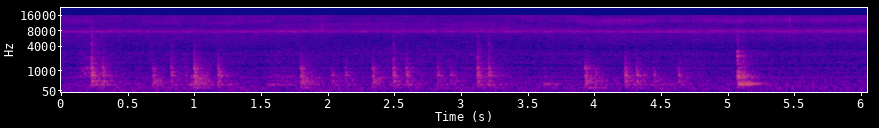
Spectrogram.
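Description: Wooden spoon stirring and scraping thick mung dal paste in a nonstick frying pan, with irregular light taps and knocks of the spoon against the pan, the loudest about five seconds in. A faint sizzle runs underneath as the dal fries in oil, its water cooked off.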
